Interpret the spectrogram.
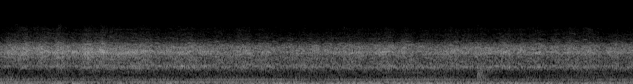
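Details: Wintering flock of barnacle geese from the Svalbard breeding population at Mersehead RSPB Reserve, Dumfries and Galloway, in November 2011. Up to 30,000 birds winter in the area. A dense, unbroken chorus of overlapping yapping calls with no pauses.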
